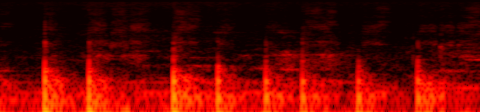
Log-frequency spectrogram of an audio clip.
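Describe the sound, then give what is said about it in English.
Pen strokes scratch across paper as notes are handwritten, several quick rhythmic scrapes in a steady, brisk pattern at moderate volume. “My head is two steps ahead of my mouth and I'm writing what's in my head.”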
